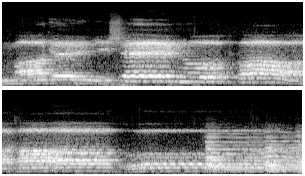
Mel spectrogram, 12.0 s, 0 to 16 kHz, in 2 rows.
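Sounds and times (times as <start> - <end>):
man singing classical solo: 0.0 - 12.0.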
